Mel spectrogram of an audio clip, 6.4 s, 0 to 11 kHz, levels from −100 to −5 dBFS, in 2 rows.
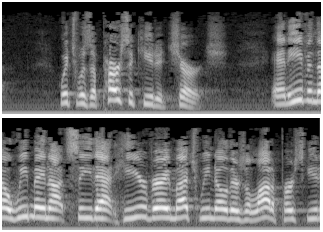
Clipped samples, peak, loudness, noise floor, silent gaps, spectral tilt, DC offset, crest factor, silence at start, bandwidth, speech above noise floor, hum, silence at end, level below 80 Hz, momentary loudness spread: under 0.1%; -4 dBFS; -21 LUFS; -61 dBFS; none; -3.5 dB/octave; 0.8%; 18 dB; 0.6 s; 8.6 kHz; 40 dB; 60 Hz at -55 dBFS; 0 s; -66 dBFS; 12 LU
